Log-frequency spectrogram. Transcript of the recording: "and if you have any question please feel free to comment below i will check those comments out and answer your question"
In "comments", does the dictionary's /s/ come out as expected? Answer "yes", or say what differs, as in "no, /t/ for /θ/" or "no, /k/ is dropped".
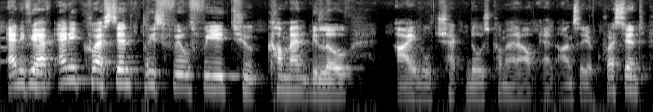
no, /s/ is dropped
